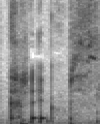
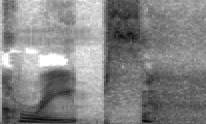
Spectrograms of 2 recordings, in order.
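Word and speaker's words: crêpes: Crepes. – Crepes. – Yeah. – Crepes. – No, crepes, not creeps.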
